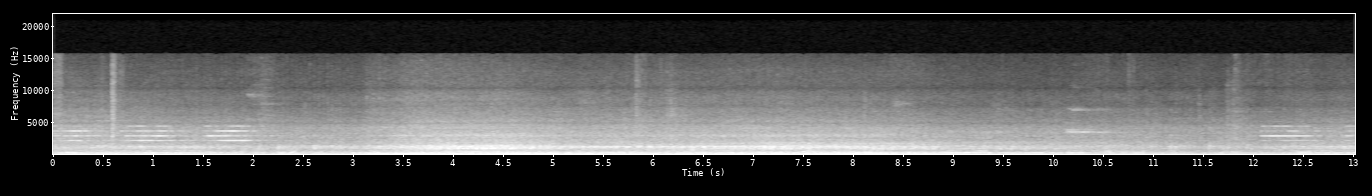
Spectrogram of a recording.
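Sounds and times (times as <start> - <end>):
machinery rumble and whir: 0.0 - 13.0.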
